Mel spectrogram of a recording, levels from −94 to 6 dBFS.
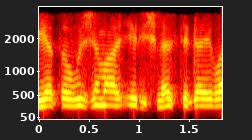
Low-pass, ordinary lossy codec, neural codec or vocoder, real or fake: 3.6 kHz; MP3, 32 kbps; none; real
